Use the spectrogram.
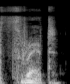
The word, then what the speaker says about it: threat: Watch out for meat and great and threat. They rhyme with sweet and straight and debt.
